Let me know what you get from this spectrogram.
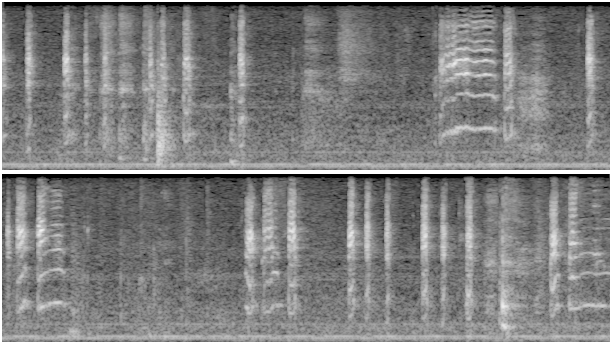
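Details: Domestic cat 'talking': a run of sharp, dry clicks scattered through the recording, broken midway by one short, wavering, tonal meow, with low steady hum underneath.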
